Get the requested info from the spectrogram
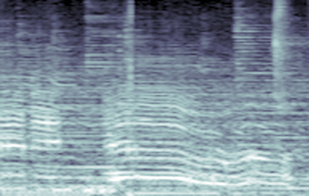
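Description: A man singing a slow, drawn-out vocal line into a microphone, his pitch sliding between held notes, over a backing track with steady sustained low notes.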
